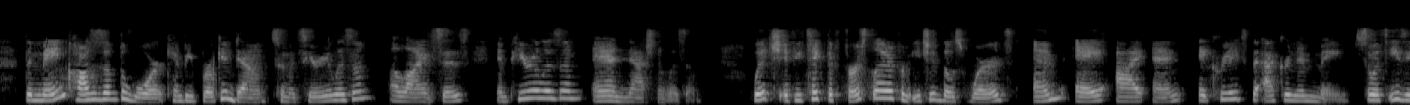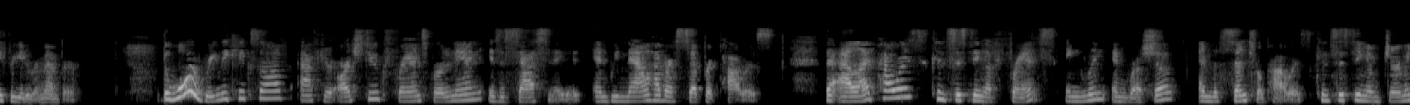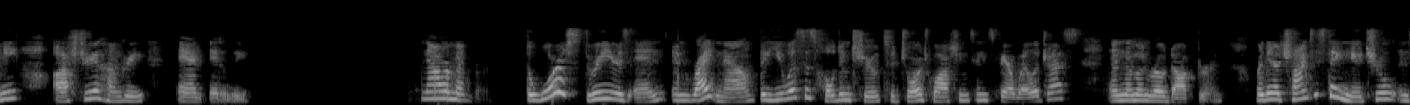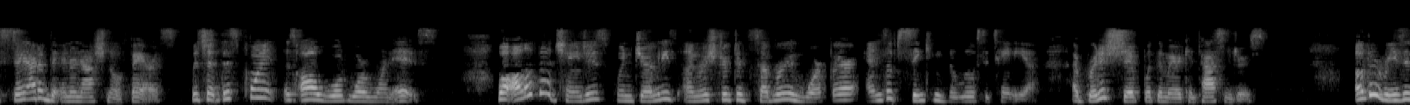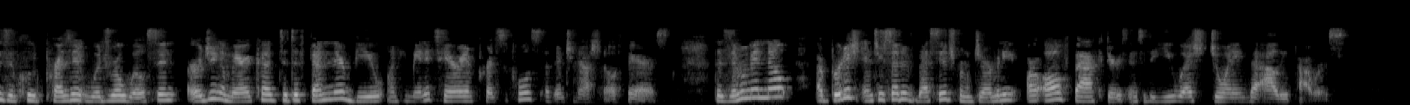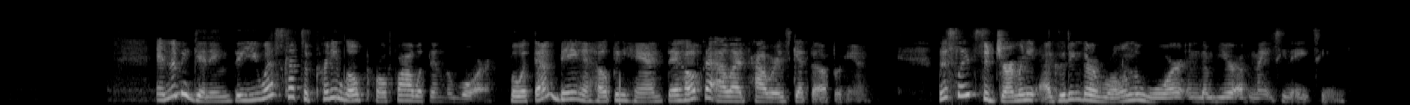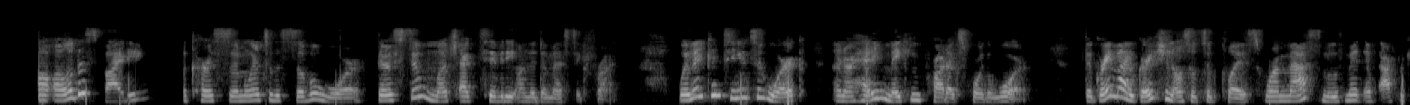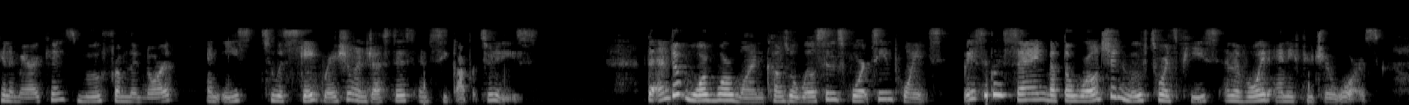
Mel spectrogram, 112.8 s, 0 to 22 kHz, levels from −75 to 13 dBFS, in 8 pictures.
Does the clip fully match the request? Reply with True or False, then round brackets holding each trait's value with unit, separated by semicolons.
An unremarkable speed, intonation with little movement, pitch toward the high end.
False (165 wpm; 5.3 semitones; 195 Hz)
